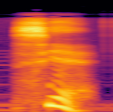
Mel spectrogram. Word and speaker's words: xiè: Xiè. Xiè. Xiè. Okay, less Sh, more of a hiss.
